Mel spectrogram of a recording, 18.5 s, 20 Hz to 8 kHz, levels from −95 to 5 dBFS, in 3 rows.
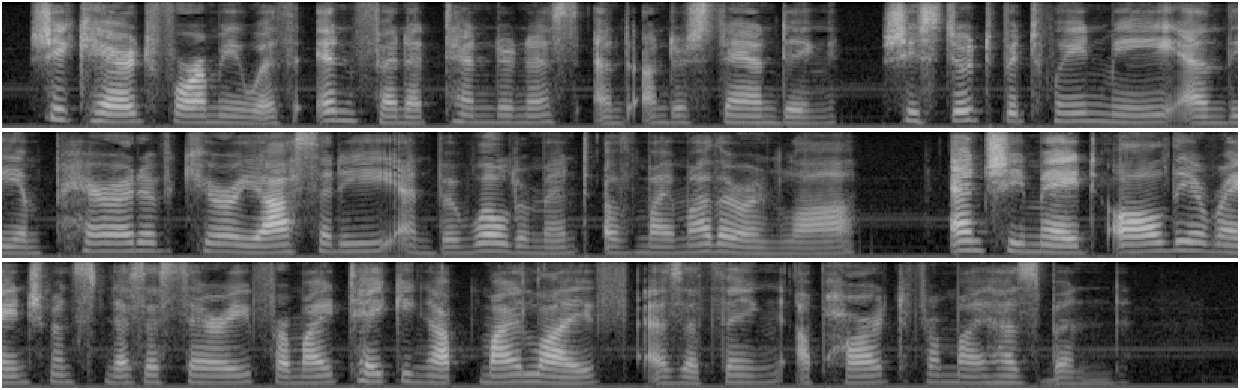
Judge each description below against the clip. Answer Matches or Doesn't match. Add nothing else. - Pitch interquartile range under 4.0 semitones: Matches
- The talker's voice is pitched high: Doesn't match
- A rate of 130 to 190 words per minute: Matches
